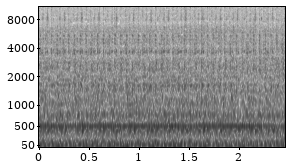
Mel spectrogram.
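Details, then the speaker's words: 2015 BMW 428i with N20 engine at idle after an upgraded timing chain tensioner: steady, stable idle with a light, quick, even ticking from the fuel injectors on top and no chain tapping; normal injector tick. "Yeah, definitely less it's not like it's not tapping anymore. So, it's like so much smoother."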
